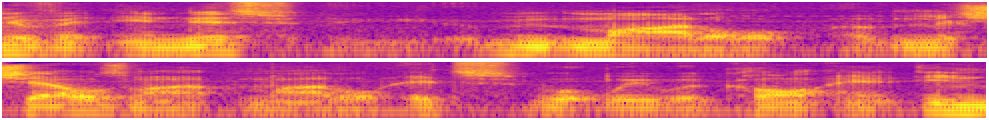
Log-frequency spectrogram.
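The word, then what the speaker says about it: Michels: and formal organization um robert michelle's and it's pronounced michelle's it's spelled michael's but the pronunciation is michelle's um he didn't he didn't uh um he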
